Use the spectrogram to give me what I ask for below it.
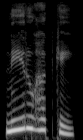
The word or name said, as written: ನೀರುಹಕ್ಕಿ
